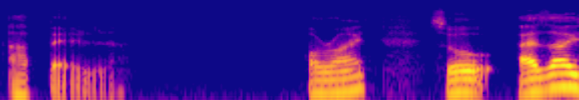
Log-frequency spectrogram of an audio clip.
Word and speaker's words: appelle: they are the same, then it does change the pronunciation of e. You tend to pronounce it like really open. That's the reason why you pronounce it appel, okay, appel, and appel.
